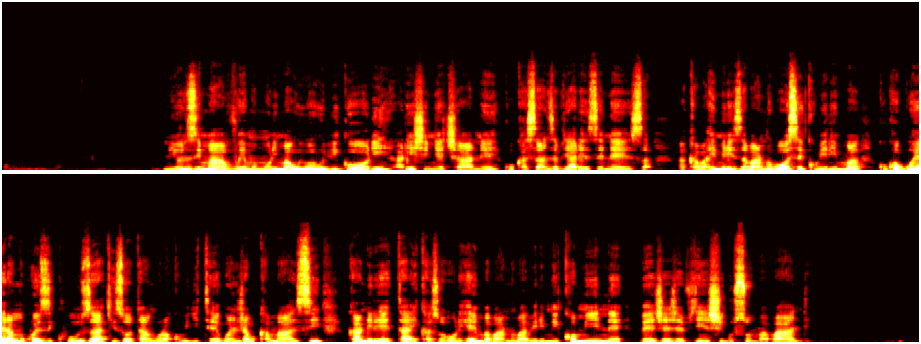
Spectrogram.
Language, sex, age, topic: Rundi, male, 25-35, agriculture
